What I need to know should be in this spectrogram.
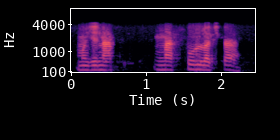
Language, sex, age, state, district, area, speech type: Marathi, male, 30-45, Maharashtra, Nagpur, urban, conversation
